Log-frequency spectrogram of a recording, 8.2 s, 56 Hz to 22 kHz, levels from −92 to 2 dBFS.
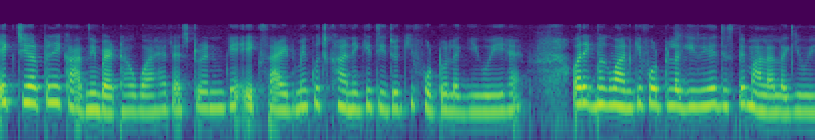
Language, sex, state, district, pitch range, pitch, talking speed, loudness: Hindi, female, Delhi, New Delhi, 195-255 Hz, 225 Hz, 265 wpm, -18 LUFS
